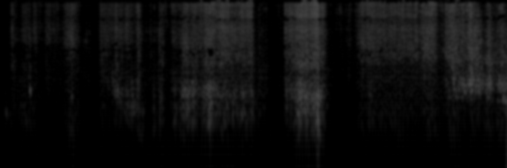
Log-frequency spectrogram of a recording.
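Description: Wrapping paper in a gift box rustling and crinkling in several spells as it is lifted and folded back by hand.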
